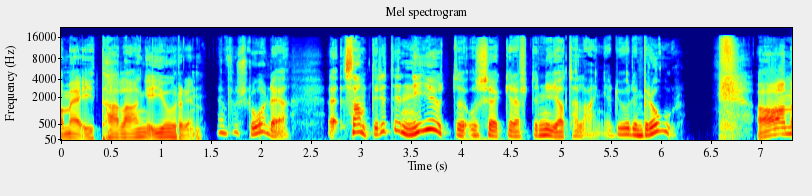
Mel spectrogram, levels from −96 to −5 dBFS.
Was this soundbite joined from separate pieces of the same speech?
no; 0 cuts

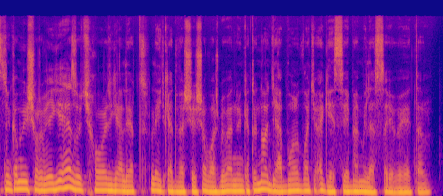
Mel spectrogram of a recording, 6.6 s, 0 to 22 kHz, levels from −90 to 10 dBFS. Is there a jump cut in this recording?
yes; 1 cut; at 2.4 s

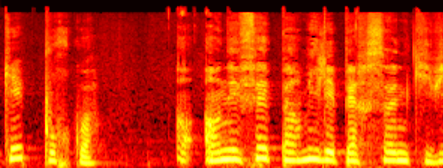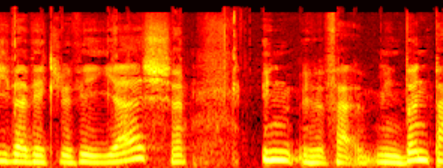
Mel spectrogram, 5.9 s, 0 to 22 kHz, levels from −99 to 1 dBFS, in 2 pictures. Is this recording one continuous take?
yes; 0 cuts

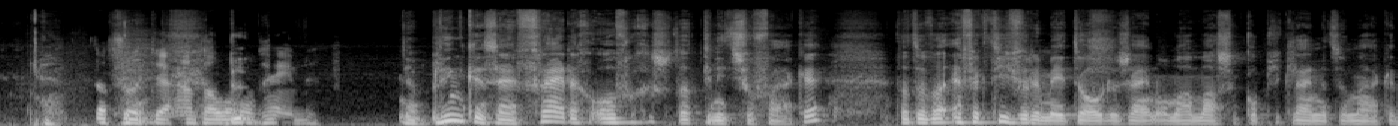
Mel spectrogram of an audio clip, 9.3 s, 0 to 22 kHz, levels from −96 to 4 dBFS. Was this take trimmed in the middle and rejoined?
yes; 1 cut; at 4.7 s

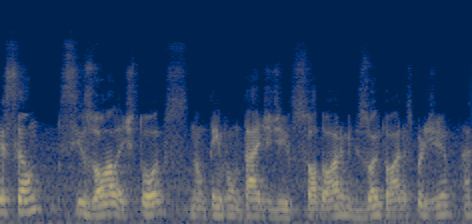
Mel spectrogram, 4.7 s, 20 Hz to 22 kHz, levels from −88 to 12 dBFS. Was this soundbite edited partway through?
yes; 1 cut; at 2.9 s

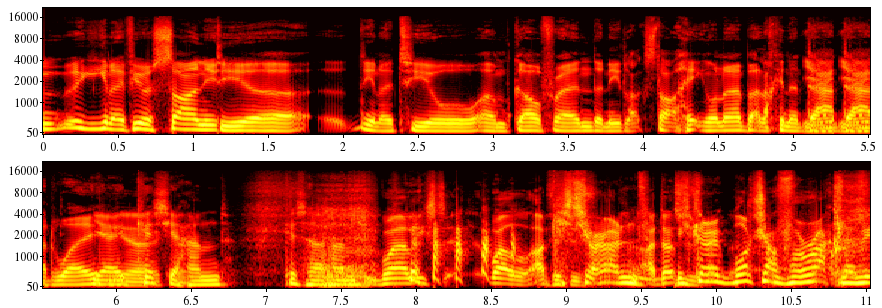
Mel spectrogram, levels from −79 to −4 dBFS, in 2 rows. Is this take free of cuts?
no; 4 cuts; at 1.2 s, 5.3 s, 8.9 s, 9.7 s

